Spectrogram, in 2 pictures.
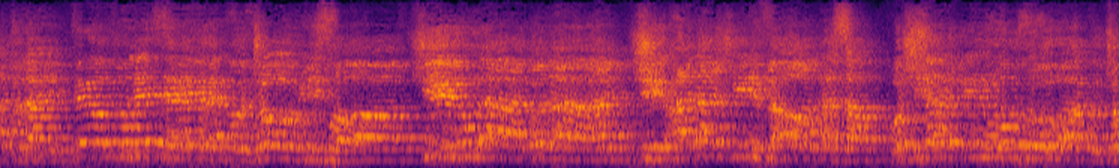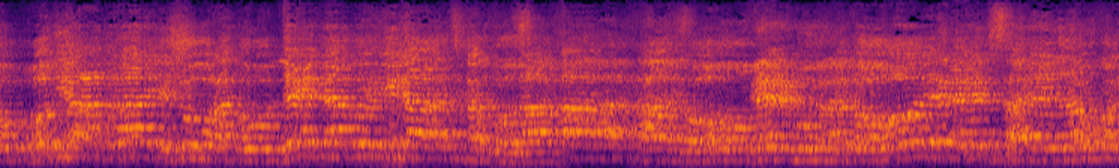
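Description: A group of men chanting prayers together, many voices overlapping continuously.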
